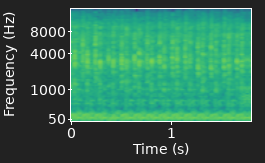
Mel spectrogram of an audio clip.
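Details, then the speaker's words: Suzuki Intruder 1500 VL V-twin, sat for years, after carb cleaning and checking decompression valves, no choke at 80 °F: even loping idle on both cylinders, no misses, sounds healthy. "oh man she's ready to rip chip this bike is ready for a drive she is ready for a drive up the road oh it sounds beautiful sounds beautiful"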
